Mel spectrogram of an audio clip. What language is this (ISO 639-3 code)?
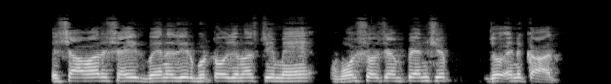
snd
